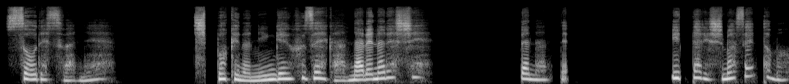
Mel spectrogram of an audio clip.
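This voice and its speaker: A woman voicing a petite, haughty, teasing goddess for a game, with elegant, coy, ladylike speech and a soft, breathy tone. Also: fairly high pitch, normal speed, long pauses, no echo, studio quality. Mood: aloof, playful. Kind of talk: Japanese mobile game character voice lines.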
